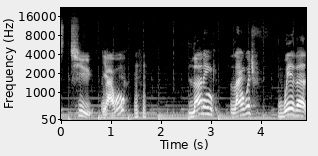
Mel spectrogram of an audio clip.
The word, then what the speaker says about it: 去: Q.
